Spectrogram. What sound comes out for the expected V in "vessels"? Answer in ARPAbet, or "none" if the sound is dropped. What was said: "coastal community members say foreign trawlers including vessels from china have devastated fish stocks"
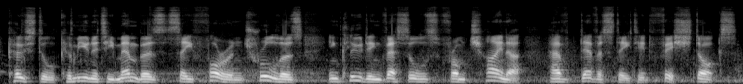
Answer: V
